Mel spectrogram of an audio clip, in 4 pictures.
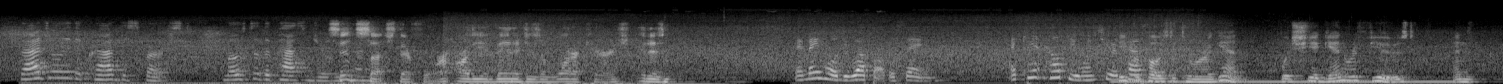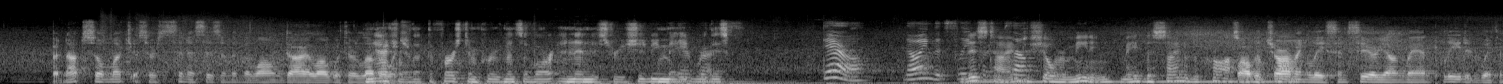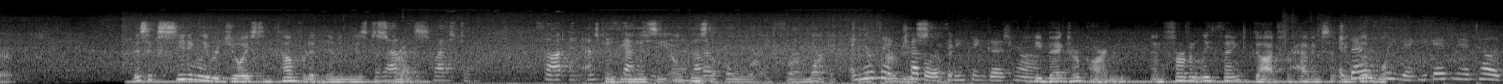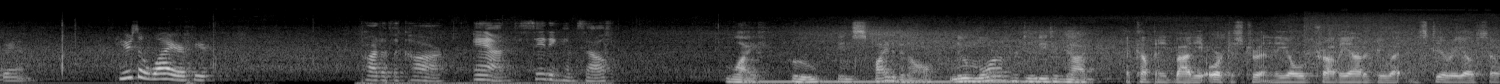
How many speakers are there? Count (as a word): five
